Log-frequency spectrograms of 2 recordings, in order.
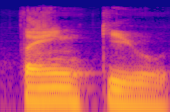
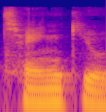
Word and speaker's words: thank you: Phát âm này nha, thank you. Các bạn đừng có nói là thank you nha. Please, đừng có nói là thank you. Không phải là âm t, nó là âm t.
